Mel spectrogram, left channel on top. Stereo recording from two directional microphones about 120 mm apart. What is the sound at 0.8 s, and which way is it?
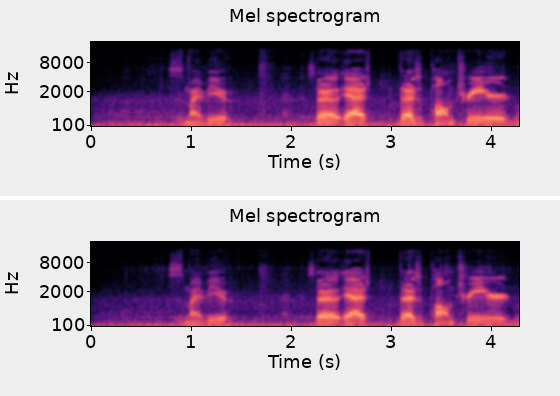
Speech, 20° right (ahead or behind).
